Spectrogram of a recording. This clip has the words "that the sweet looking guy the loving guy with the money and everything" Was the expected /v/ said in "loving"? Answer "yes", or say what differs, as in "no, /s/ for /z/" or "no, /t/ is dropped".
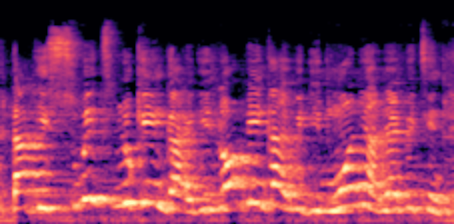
no, /b/ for /v/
